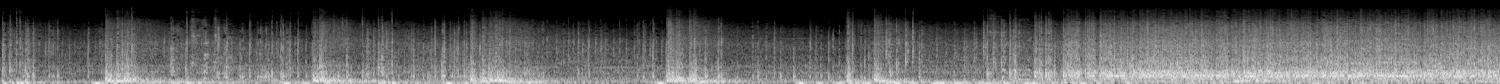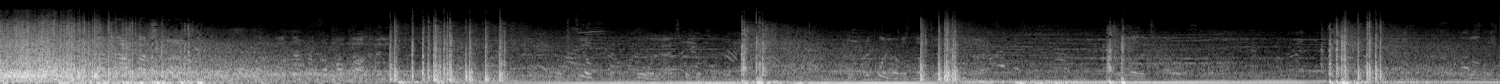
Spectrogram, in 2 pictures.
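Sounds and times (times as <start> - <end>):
fireworks booms: 0.0 - 17.8, 18.8 - 20.4, 22.4 - 23.0, 28.2 - 29.2
fireworks crackling: 0.0 - 21.2, 28.2 - 30.0.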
